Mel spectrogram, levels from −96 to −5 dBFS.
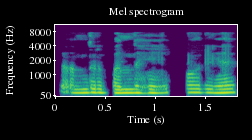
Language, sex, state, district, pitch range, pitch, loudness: Hindi, male, Uttar Pradesh, Budaun, 155-170 Hz, 160 Hz, -19 LUFS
